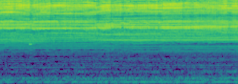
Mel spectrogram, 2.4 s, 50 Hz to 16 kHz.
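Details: Cheap coil tattoo machine tuned for lining, 13.27 g armature bar, around 119 CPS, 48% duty at 7.4 volts; steady even high buzz with no stutter or rattle, running smoothly.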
